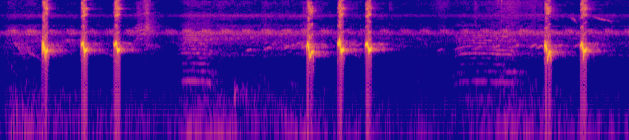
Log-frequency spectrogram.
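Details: A sooty-headed bulbul calls to bring other bulbuls to answer: three quick crisp chirps, a pause with soft rumble, three more, then a final pair, over a faint thin background tone.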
